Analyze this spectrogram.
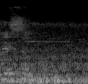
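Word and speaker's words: listen: मैंने वर्ड लिखा ऑफन, मैंने वर्ड लिखा लिसन। अगर आप दोनों में देखो तो ईएन से पहले टी आ रहा है, टी, तीनों जगहों पर टी आपको साइलेंट मिल रहा है।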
